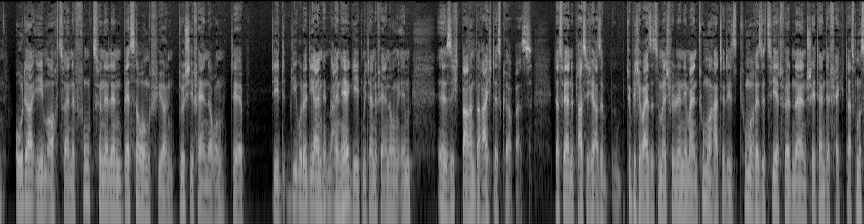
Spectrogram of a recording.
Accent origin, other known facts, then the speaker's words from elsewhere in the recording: Iran; Ich bin ja gebürtige Perser und komme aus dem Iran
